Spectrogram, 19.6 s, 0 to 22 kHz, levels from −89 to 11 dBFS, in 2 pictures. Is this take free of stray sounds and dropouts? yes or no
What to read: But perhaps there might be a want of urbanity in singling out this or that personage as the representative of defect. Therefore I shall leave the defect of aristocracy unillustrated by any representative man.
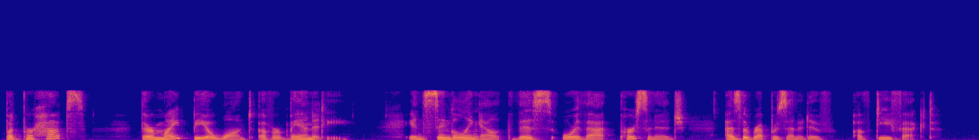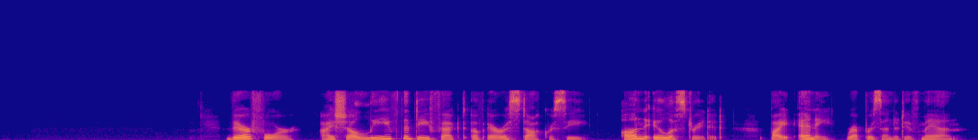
yes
